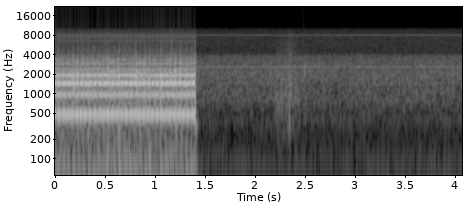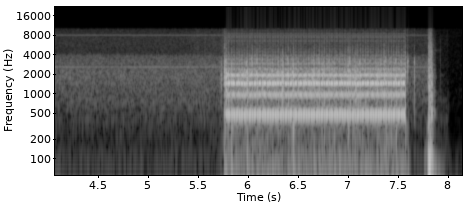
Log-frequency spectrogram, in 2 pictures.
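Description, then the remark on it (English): A gurgly, buzzing ring from a telephone in a telephone switch room, unlike the ring of normal phones, sounds in two loud bursts separated by about four seconds of near silence, with a brief click at the end. “This is a telephone in the switch room, which has a gurgly ring compared to normal phones.”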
